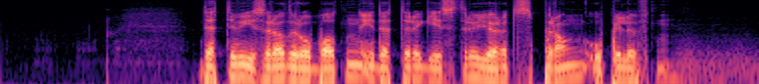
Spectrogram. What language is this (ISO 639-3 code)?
nor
